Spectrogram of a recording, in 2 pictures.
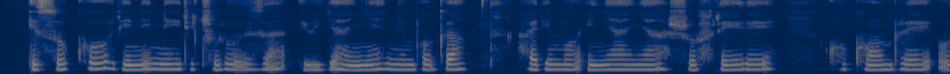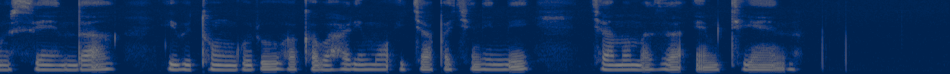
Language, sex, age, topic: Kinyarwanda, female, 18-24, finance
